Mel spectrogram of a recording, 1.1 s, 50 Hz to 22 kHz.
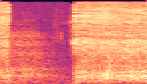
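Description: A steady hiss of aerosol spray inside a 2011 Hyundai Elantra around the seals and gasket, close by, cutting out briefly and then resuming in a second continuous burst.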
